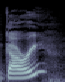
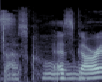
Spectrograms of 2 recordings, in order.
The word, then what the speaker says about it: K'gari: So it is the name Gurri is spelt K'Gari. So Gurri means paradise in the native Butchala language. And it's also now going to appear on official maps and signs as Gurri.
